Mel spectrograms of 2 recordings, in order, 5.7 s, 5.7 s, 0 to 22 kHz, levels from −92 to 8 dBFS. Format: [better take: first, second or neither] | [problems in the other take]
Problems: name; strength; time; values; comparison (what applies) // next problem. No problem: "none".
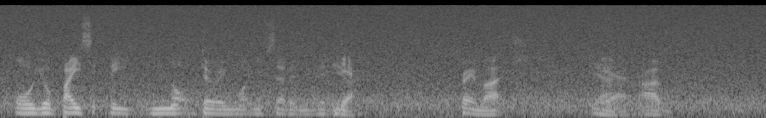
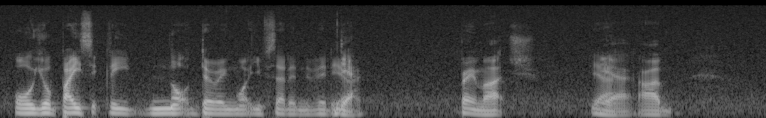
second | hiss; loud; throughout; 4 dB below the speech; faint in the second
